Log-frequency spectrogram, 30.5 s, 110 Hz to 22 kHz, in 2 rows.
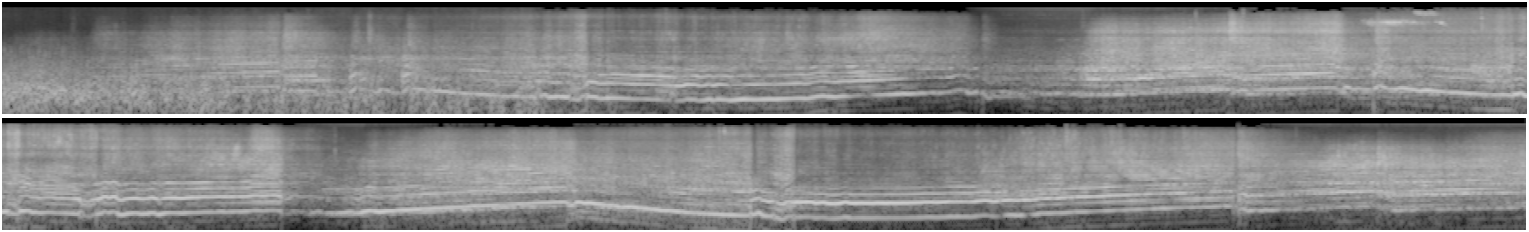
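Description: Porsche 911 race car's flat-six engine driven hard, its pitch climbing and falling back again and again as it revs up through the gears and drops back for the bends. The sound dips briefly twice, about a third and about three fifths of the way through.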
